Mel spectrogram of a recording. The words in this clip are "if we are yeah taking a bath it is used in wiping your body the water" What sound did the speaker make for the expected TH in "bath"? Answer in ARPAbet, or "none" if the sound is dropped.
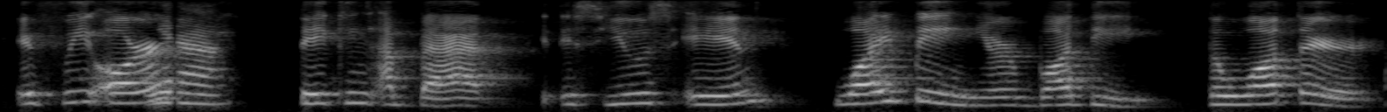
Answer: T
